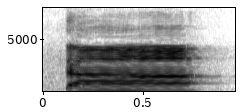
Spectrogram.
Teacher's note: ऊपर वाले दांतों को सनाया उलिया बोलते, सामने वाले जो दांत हैं ऊपर के, उसको सनाया उलिया बोलते। उसमें आप ज़बान की नोक को ऊपर वाले दांतों की जड़ में लगाइए तो ता अदा होता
